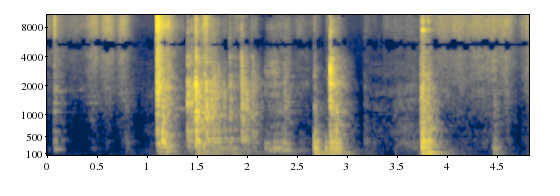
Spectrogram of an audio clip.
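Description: A heavy metal part knocks onto a wooden bench.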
